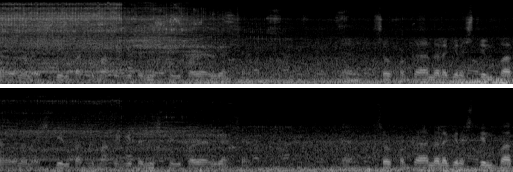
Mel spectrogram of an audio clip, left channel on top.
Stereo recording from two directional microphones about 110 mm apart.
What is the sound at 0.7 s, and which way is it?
Vehicle, 40° left (ahead or behind).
